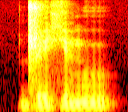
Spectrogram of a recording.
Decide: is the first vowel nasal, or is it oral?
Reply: oral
